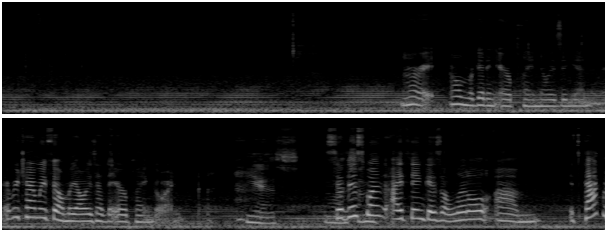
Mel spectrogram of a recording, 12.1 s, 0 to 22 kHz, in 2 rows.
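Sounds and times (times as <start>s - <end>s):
airplane drone: 0.0s - 12.0s.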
